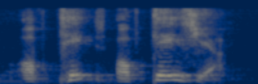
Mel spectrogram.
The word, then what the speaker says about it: optasia: Then number three, there are open visions that are described with the Greek word optasia. That's O-P-T-A-S-I-A. Optasia. And optasia means visuality. Optasia is spelled as O-P-T-A-S-I-A. Where you know, that sounds very similar to optics.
